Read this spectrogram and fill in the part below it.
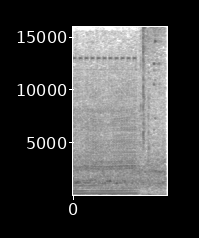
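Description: A stock Nissan GT-R sliding in Need for Speed 2015, its engine droning loudly with a steady whine that tails off after a moment. No clear tire squeal stands out beneath the engine.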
